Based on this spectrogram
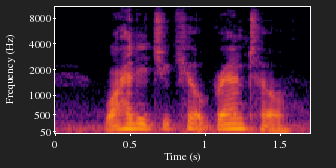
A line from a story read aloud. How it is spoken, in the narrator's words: Bernie asked, his voice thick with tears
